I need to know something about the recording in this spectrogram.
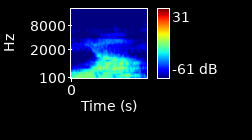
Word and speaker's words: mio: It's all the emphasis is on the first part and not the second.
